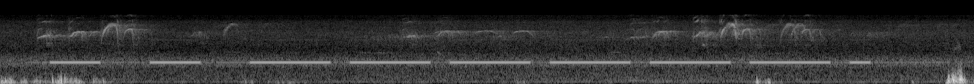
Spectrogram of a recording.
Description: Radio time signal (JJY), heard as a tone whose level steps once a second, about 1040 Hz, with radio static, a narrow filter and the noise of a park. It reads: 1 1 0 0 0 0 0 0 M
